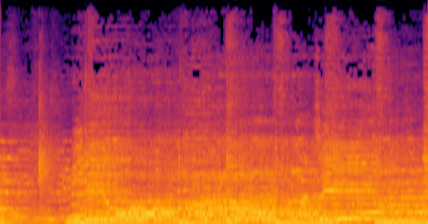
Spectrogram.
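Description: A woman singing a Korean song through a handheld microphone and PA over amplified backing music with a bass line and a steady cymbal beat. She comes in with long held notes after a short dip about half a second in.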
